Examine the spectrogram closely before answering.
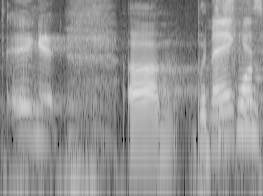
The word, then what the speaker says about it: Mancos: But Mancos, you got to say it like you're a cowboy. Mancos, like Prescott.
